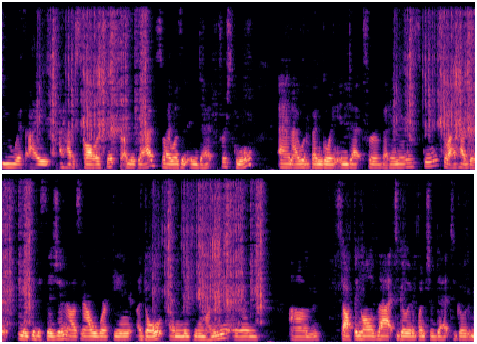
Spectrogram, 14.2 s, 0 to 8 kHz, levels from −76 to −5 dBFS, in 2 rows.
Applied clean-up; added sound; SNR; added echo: classical method WPE with log-MMSE.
